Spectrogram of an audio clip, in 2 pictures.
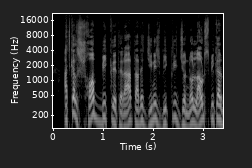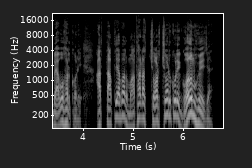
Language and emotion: Bengali, angry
